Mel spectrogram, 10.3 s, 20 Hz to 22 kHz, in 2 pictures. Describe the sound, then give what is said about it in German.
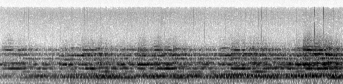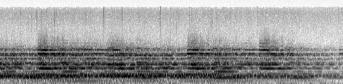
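The bells of the cathedral in Berlin ring out over the city in March 1888, during the funeral procession of the old emperor to Charlottenburg: deep overlapping tones and a long resonant hum at a steady, full volume with no voices present. “Vom Dom, dessen Glocken die Stadt hallen, nach Charlottenburg säumen die Berliner in dichter Menge die Straßen, durch die die letzte Fahrt des greisen Kaisers geht.”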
